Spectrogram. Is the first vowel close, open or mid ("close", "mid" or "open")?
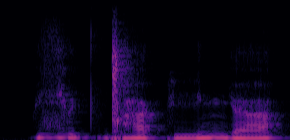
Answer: close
